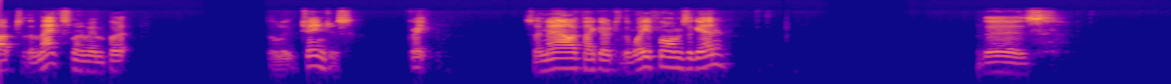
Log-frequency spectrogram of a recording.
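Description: A middle-aged man speaks calmly into a microphone in short phrases.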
